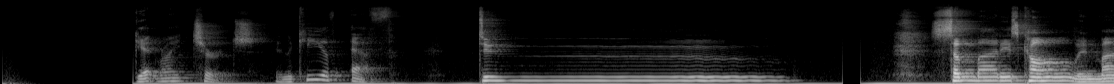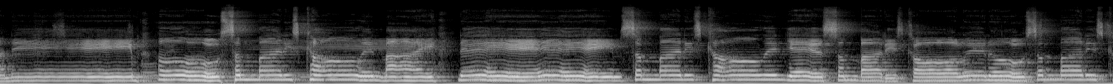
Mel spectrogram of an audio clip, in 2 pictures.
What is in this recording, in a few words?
Soprano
